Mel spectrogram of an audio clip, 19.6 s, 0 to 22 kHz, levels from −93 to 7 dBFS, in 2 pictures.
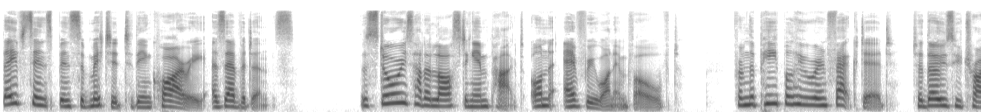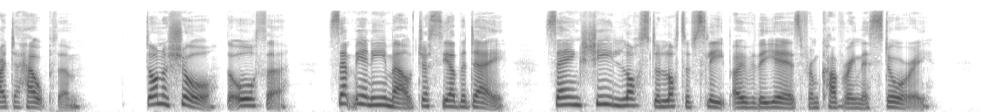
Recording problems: none

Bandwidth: 14.5 kHz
